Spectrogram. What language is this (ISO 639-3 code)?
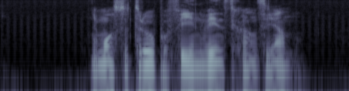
swe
